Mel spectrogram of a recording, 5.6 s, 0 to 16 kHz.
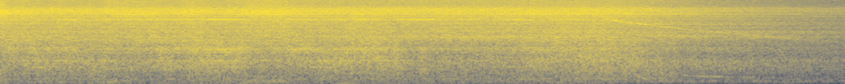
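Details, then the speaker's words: Restored, tuned-up 1949/1950s Electrix paint sprayer blower running after refurbishment: a steady, high, airy roar with an even hiss and no knocks or rattles, then winding down. The blower runs healthy. "Yeah, it's pretty flipping cool, and it works really well too. If I plug it in now, it sounds really well."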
